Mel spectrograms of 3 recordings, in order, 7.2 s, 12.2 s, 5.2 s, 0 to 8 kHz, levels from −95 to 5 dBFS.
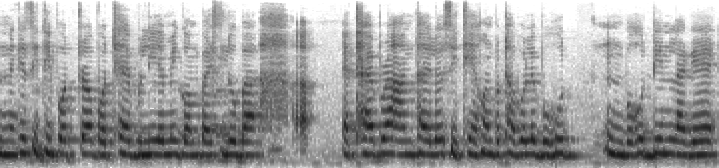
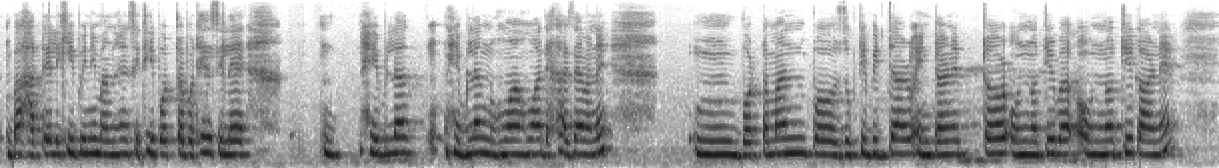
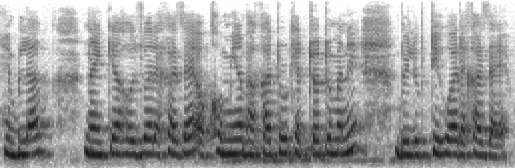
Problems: constant background noise, background conversations at intervals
